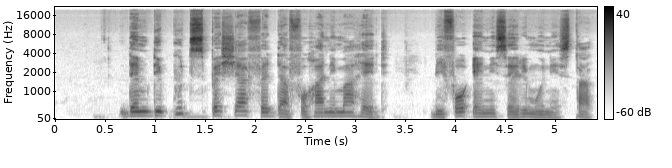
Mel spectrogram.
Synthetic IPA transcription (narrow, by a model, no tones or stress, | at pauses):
dɛ̃mdeputspɛʃalfɛdafɔhanimaɦɛd | bifɔʔɛnisɛɹimonistʰat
